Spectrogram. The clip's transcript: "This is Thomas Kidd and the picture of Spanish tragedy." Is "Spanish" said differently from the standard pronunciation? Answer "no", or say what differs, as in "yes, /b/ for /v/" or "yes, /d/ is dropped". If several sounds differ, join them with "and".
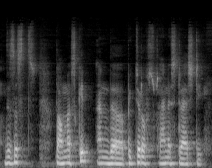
yes, /s/ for /ʃ/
